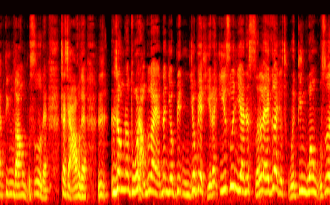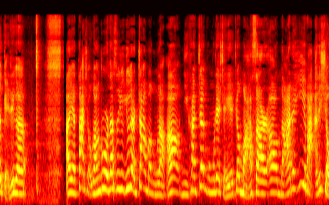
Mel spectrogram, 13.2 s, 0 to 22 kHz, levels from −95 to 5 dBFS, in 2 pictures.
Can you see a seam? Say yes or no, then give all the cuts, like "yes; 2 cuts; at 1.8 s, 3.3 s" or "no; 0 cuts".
yes; 1 cut; at 7.9 s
